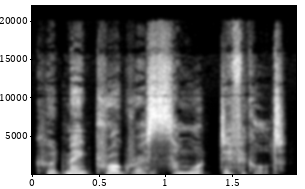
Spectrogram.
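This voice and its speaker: A woman's voice: low voice, fairly quick, darkish tone, breathy edge, no echo, clean studio sound. A woman playing an earnest, principled explorer and companion in a space video game, articulate with a wry streak. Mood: earnest, measured.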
